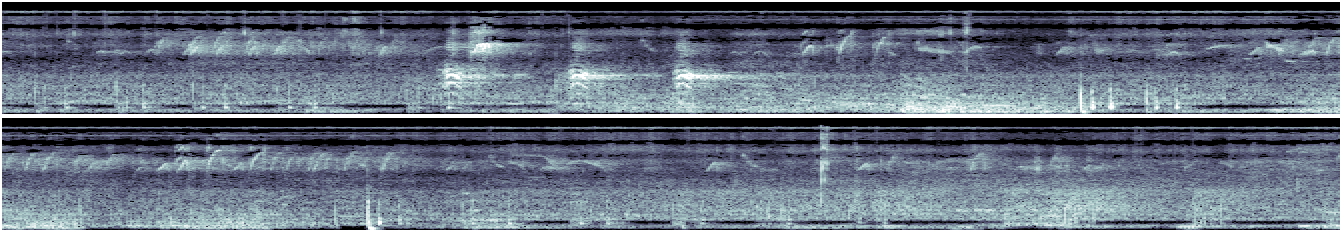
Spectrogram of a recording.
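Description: A bird calls three times about a second apart, a few seconds in, the loudest sounds here, over faint high twittering of small birds and a steady background hiss.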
